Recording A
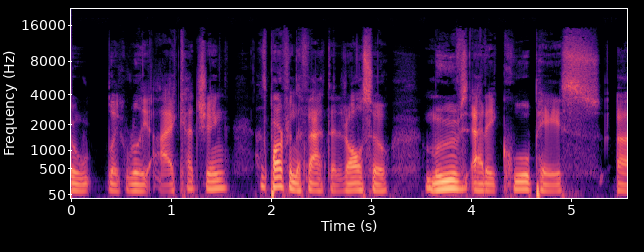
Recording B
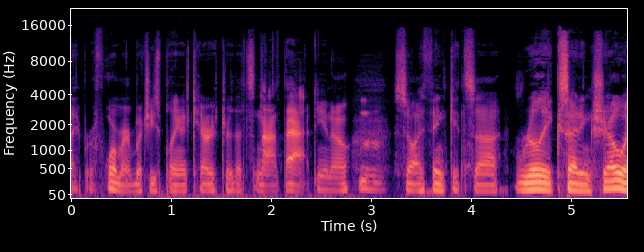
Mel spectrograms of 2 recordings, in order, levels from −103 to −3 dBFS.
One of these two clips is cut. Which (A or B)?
B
